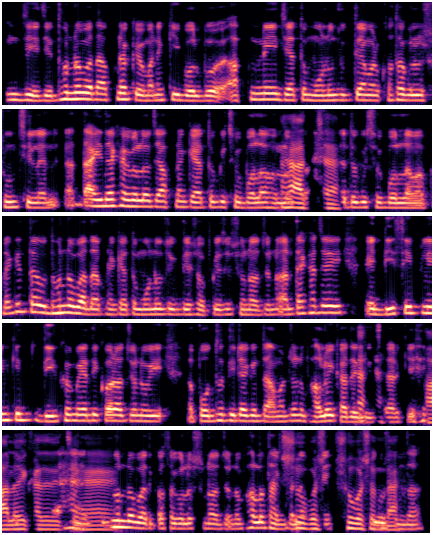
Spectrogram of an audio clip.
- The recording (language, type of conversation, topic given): Bengali, podcast, দীর্ঘ সময় ধরে শৃঙ্খলা বজায় রাখতে আপনার পরামর্শ কী?
- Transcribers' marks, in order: chuckle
